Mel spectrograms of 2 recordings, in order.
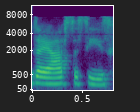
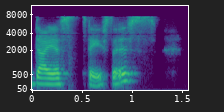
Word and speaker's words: diastasis: Well, I pronounce it diastasis because I'm from the West, but in some parts of the world, like, it's pronounced diastasis. Just kind of depends on where you're from.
